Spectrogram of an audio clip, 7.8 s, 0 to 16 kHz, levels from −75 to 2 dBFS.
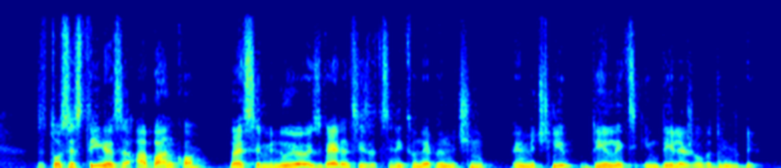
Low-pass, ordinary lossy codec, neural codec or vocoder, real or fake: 14.4 kHz; none; codec, 44.1 kHz, 2.6 kbps, DAC; fake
